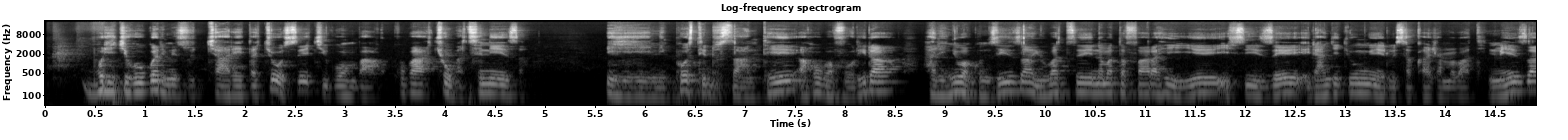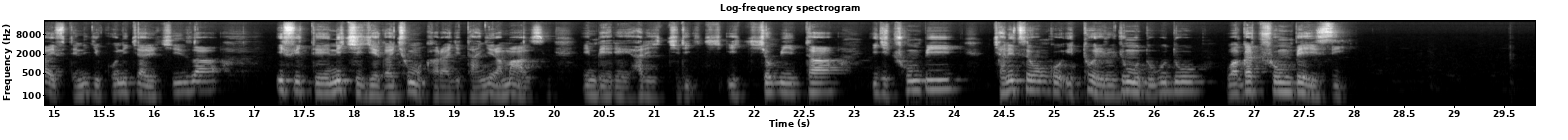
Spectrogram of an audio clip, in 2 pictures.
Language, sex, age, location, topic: Kinyarwanda, male, 25-35, Nyagatare, government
